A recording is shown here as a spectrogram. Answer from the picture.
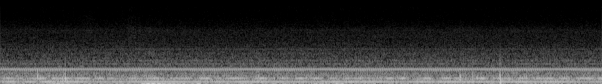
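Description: A steady machine hum with several constant tones, holding at one level throughout. A faint click about five seconds in.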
